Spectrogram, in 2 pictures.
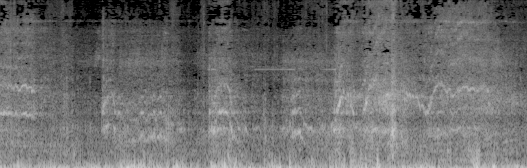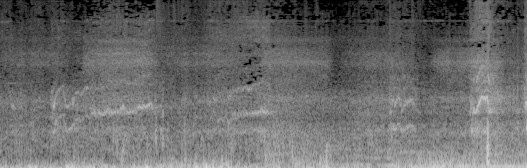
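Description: A radio-controlled car's brushless electric motor whines as it speeds across grass.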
